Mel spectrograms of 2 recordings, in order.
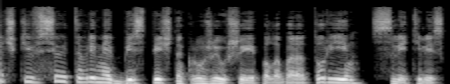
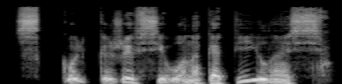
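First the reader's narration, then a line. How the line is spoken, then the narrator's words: Sighing. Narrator (Russian): Волшебник еще раз вздохнул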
